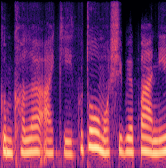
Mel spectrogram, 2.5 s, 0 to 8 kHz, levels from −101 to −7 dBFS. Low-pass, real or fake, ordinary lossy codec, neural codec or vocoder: none; fake; none; codec, 16 kHz, 0.5 kbps, X-Codec, HuBERT features, trained on LibriSpeech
